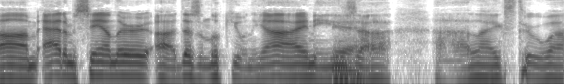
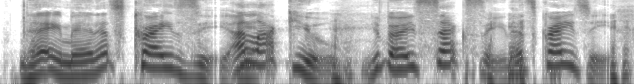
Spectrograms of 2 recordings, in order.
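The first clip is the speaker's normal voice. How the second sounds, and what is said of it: Tracy Morgan impression. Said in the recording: “Like Tracy Morgan kind of looks spacing and just”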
